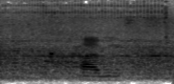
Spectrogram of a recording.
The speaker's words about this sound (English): Right, so currently at Paddington Station. Just hopped on the train because I thought it was there.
